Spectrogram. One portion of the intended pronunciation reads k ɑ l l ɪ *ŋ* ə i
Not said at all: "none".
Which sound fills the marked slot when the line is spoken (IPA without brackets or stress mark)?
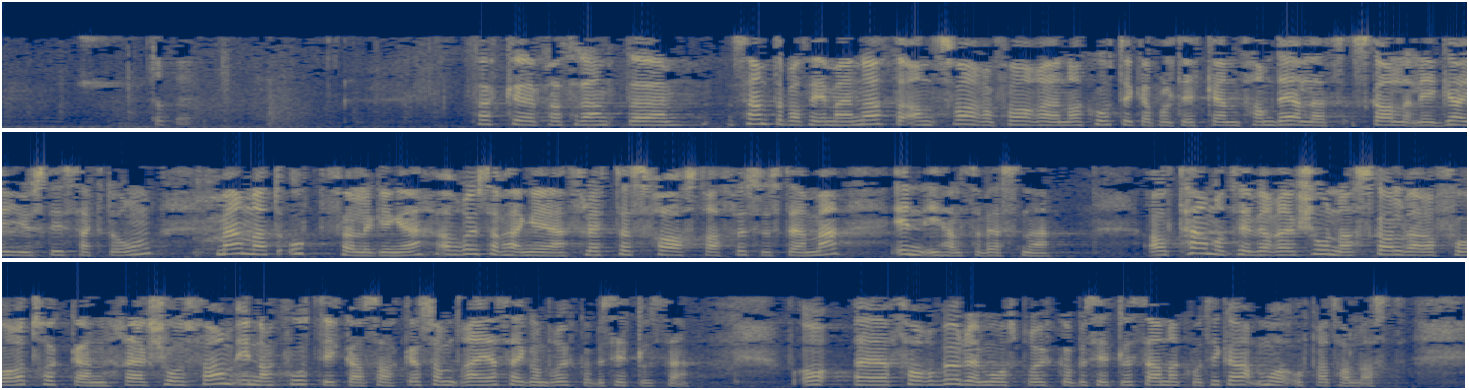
ɡ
